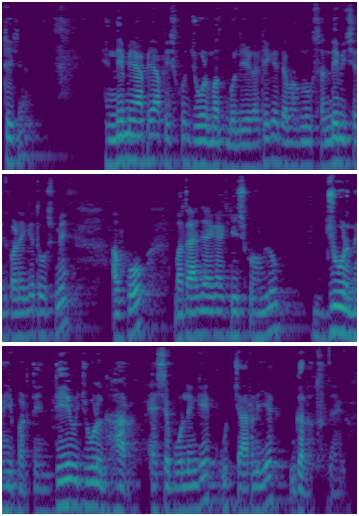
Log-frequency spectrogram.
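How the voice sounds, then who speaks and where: A man gives a grammar lesson in an even, mid-pitched voice, the way a teacher talks at the board. He poses a question, then answers it himself, and spells out definitions slowly so they can be copied down. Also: dull audio. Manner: repeats questions to students and answers them himself; dictates slowly for note-taking.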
